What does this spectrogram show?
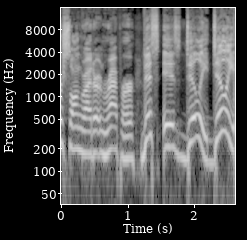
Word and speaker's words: Dyli: i was like going is it daily no it's just plain dilly just like it sounds just silly so you're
